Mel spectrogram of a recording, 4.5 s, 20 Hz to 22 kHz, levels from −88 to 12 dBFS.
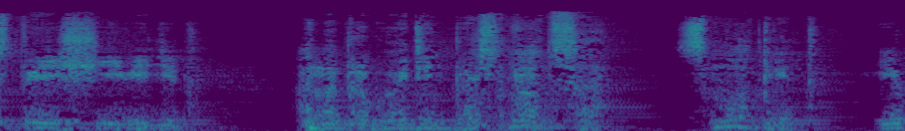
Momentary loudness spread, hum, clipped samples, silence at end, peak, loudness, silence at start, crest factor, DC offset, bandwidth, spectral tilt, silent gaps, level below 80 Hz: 15 LU; none; under 0.1%; 0 s; -20 dBFS; -39 LUFS; 0 s; 24 dB; under 0.1%; 15.5 kHz; -1.5 dB/octave; none; -64 dBFS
